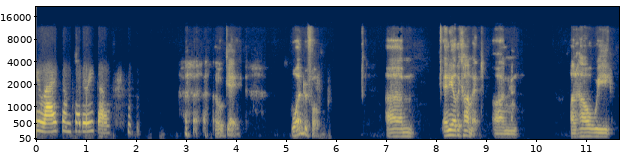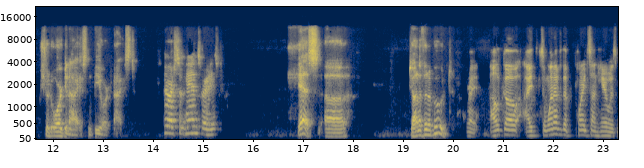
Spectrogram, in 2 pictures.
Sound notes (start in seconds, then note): 2.9 laughter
